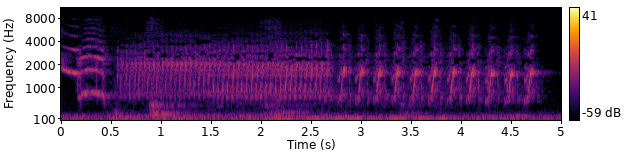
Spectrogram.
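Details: Waterslager canary sliding through falling whistled slurs into a long rolled trill, then a steady sequence of about ten gurgling, bubbling notes at roughly four per second, with a faint low hum.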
